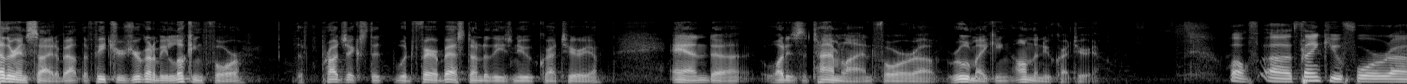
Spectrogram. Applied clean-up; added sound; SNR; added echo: none; none; none; none.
